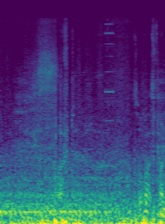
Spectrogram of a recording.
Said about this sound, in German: schön, hört er sich an. Das, das, Beste, das Beste an dem Auto ist eigentlich, dass er kurz ist.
